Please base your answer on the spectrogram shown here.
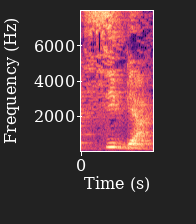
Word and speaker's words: себя: yang mencerminkan itu Siba kita menulis sebya Tapi bacanya sibya Kenapa karena penekanan pada huruf ya karena penekanan pada huruf ya Jadi huruf ye itu yang namanya di alfabet huruf y tapi pengucapannya I karena tidak mendapat penakanan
